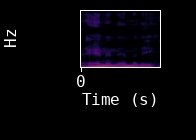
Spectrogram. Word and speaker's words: anonymity: I like having I wouldn't say anonymity, but. It's anonymity. I said it right the first time.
